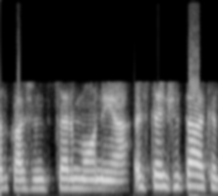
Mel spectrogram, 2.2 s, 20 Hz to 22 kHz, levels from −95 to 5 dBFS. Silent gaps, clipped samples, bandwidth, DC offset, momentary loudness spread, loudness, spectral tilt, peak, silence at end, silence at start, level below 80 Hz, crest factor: none; 0.2%; 12.5 kHz; under 0.1%; 5 LU; -14 LUFS; -5 dB/octave; 0 dBFS; 0 s; 0 s; -56 dBFS; 14 dB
